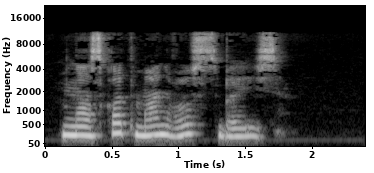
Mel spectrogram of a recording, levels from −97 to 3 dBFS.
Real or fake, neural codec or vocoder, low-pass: real; none; 10.8 kHz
